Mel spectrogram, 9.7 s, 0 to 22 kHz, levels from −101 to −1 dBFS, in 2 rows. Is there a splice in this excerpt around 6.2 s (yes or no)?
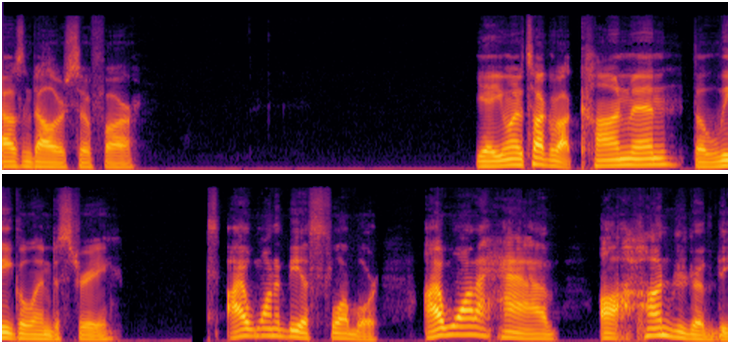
yes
